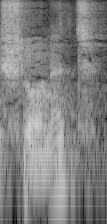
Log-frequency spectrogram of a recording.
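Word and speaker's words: شلونچ: the feminine counter part it इज a heavy gym like शोनच द gym sound because का is used for the singular masculine second person and जीम एस जार और सीएच एस in church और change so फॉर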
